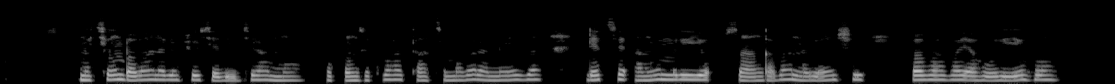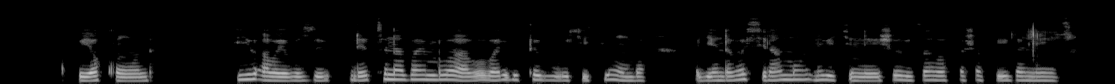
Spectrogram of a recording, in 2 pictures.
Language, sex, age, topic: Kinyarwanda, female, 18-24, education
